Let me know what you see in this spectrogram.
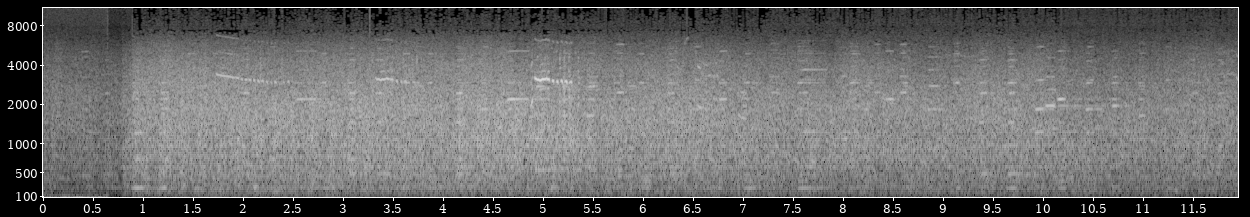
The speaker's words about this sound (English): They set off on the ferry to sightsee for the day.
